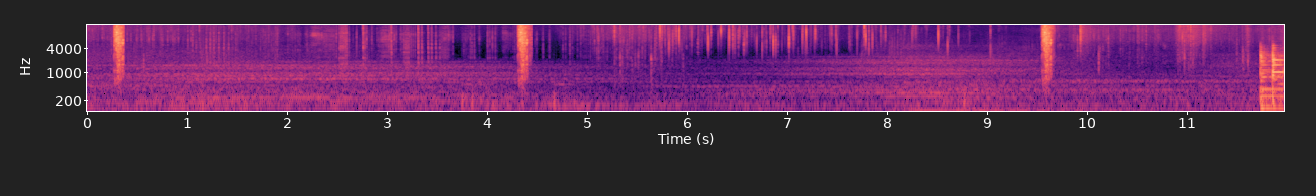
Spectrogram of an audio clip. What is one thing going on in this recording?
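Liquid pours and splashes into a glass beaker.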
